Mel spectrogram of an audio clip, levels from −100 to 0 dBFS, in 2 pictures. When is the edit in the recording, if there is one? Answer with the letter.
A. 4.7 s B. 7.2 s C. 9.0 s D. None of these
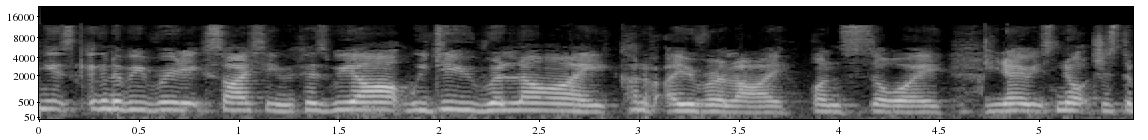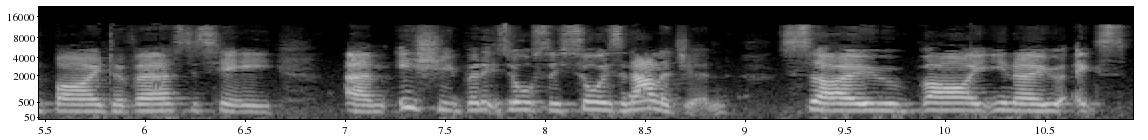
A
